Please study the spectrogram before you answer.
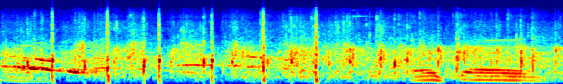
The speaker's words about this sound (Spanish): Claro, un aplauso.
